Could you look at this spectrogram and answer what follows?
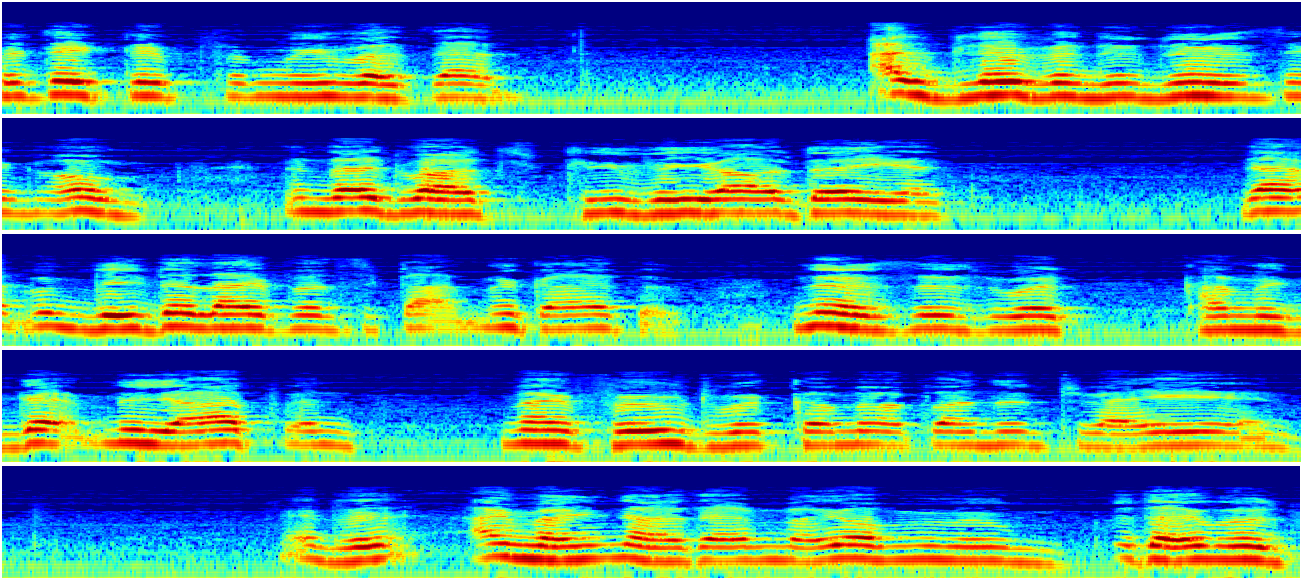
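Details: Adult man with severe cerebral palsy affecting virtually all his muscles, types with a mouth stick and needs help with all basic needs; dysarthria (cerebral palsy).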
